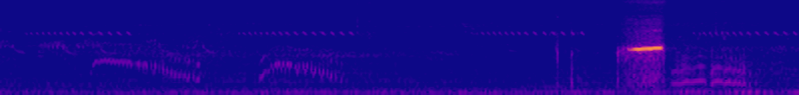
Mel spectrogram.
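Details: Captive-bred white francolin (teetar) from a home breeding in Pakistan: two soft downslurred notes, then an abrupt loud piercing note and a short lower harmonic call, over a faint pulsed background tone.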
